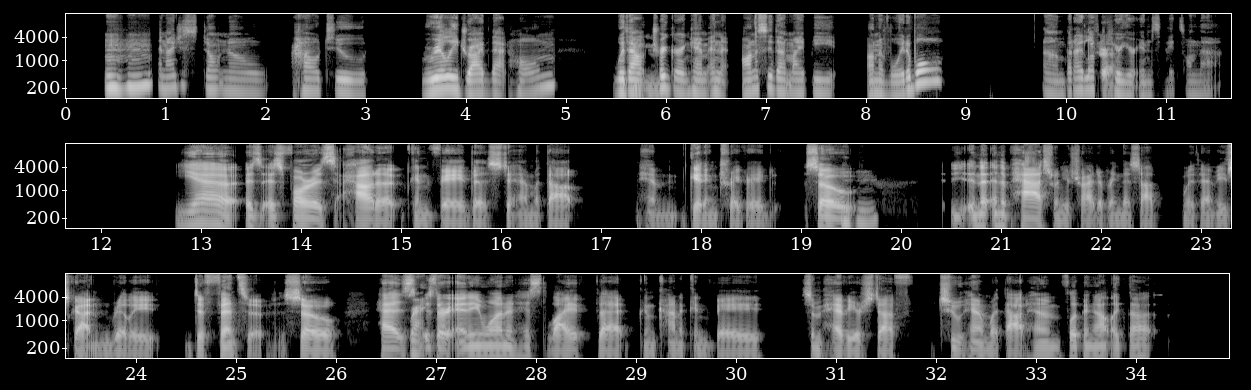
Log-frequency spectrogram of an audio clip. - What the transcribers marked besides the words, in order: tapping; other background noise
- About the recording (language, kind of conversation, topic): English, advice, How can I address ongoing tension with a close family member?
- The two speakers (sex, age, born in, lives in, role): female, 25-29, United States, United States, user; male, 30-34, United States, United States, advisor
